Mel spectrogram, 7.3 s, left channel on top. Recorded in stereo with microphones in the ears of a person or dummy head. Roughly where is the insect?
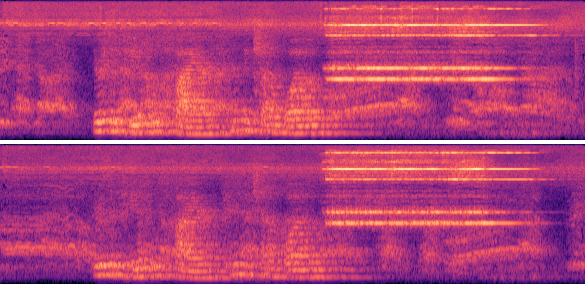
Centre.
